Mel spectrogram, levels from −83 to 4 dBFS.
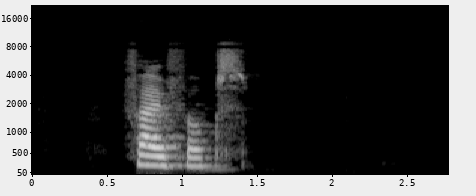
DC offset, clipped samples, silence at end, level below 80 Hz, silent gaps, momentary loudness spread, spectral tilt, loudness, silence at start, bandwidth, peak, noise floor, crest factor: under 0.1%; under 0.1%; 1.4 s; -76 dBFS; none; 15 LU; -4 dB/octave; -18 LUFS; 0.65 s; 9.4 kHz; -2 dBFS; -86 dBFS; 20 dB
